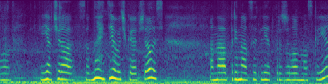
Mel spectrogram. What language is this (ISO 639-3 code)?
rus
